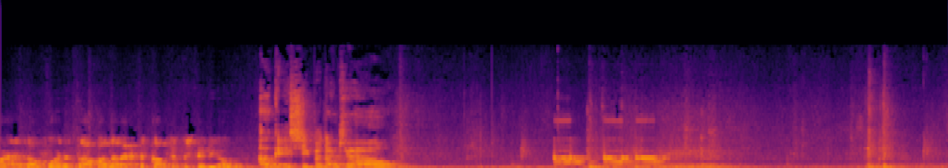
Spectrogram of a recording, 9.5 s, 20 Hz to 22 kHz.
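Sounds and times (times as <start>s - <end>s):
speech: 0.1s - 4.2s
short series of electronic beeps: 5.6s - 6.7s.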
